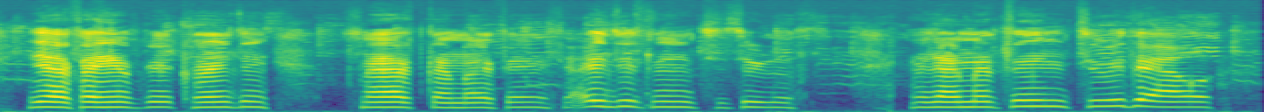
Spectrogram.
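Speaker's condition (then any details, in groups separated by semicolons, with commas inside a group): Cerebral palsy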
